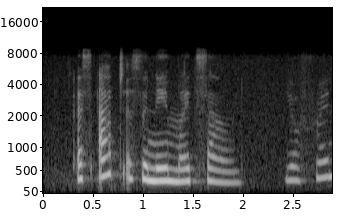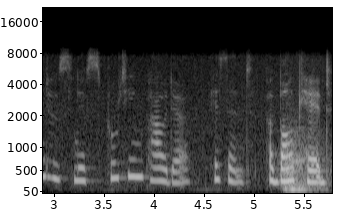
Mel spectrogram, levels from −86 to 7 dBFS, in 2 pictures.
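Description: From 1.34 s the automatic gain control, reacting to an input drop of about 11 dB as the talker moves away, raises its gain gradually until the end. This automatic gain rising makes the voice and room noise swell together.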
